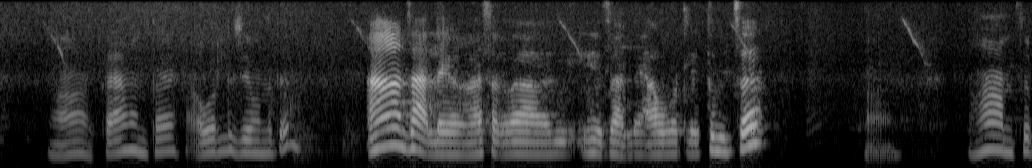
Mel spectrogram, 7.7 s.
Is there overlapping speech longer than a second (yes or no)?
no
